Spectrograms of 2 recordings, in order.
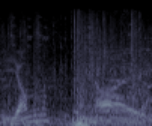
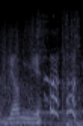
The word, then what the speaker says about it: Yamnaya: Yamnaya. Okay, so the Yamnaya people, not Yamnia.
